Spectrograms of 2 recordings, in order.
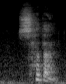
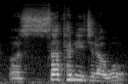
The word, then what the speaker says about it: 사탄: 있죠 예를 든다 라면은 사단 사단은 원래 사탄이라고 어 발음을 합니다 계시록 20장 20절에 기억되어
